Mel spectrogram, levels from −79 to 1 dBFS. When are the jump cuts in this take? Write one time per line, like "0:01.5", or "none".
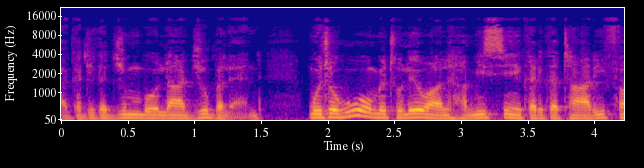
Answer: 0:01.7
